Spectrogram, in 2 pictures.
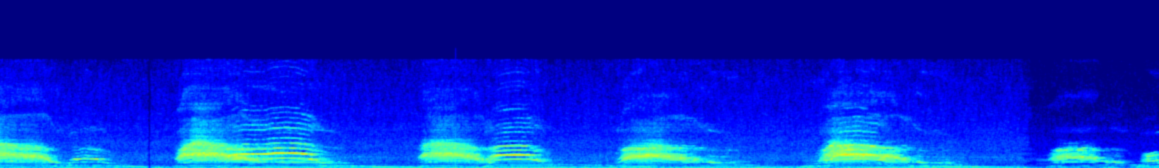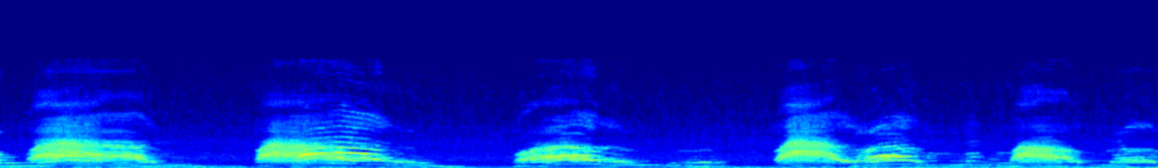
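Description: Two cats caterwauling at each other in a standoff: about a dozen long, wavering yowls, one every two to three seconds, the territorial threat calls that come before a cat fight.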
